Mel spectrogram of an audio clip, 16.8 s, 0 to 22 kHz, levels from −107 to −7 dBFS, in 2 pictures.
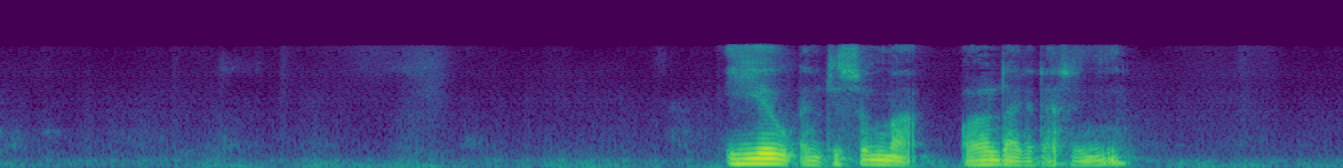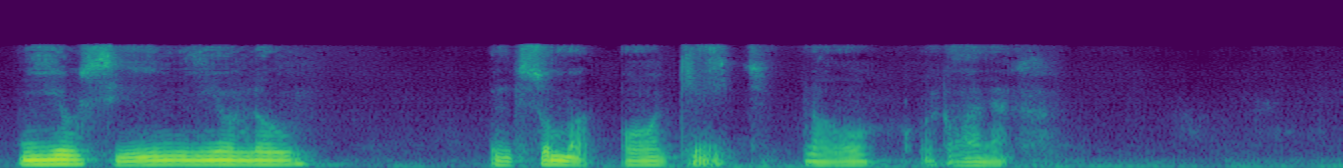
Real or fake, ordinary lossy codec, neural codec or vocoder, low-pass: fake; none; codec, 16 kHz, 1.1 kbps, Voila-Tokenizer; 7.2 kHz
